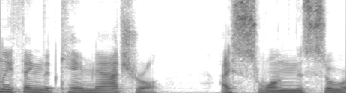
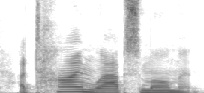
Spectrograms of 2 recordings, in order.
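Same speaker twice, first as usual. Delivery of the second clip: ordinary delivery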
